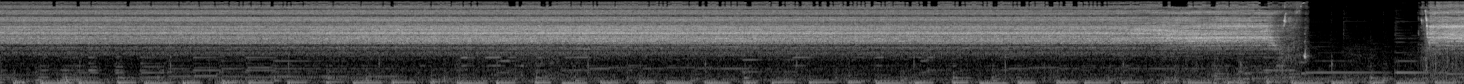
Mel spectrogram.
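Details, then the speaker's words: Volvo truck rear air suspension height control (leveling) valve with the engine off: a steady, unbroken hiss of escaping air that never stops. The leveling valve is constantly dumping air. "That's the old dump well. It's just a little bubbles here. It's not big deal at all to dump that much air. So I just keep dumping."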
